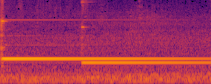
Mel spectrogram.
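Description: An apartment doorbell, whose bell panel lists company names with an IT company at the top, rings with two clear electronic tones, one at the start and a second about a second later, each ringing on with a long, steady sustain.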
